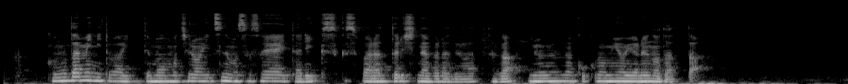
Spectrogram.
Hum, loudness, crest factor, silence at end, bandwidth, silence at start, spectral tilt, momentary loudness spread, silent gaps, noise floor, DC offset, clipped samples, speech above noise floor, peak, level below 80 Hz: none; -27 LUFS; 14 dB; 0.3 s; 11.5 kHz; 0.05 s; -6.5 dB/octave; 9 LU; none; -54 dBFS; under 0.1%; under 0.1%; 29 dB; -12 dBFS; -58 dBFS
